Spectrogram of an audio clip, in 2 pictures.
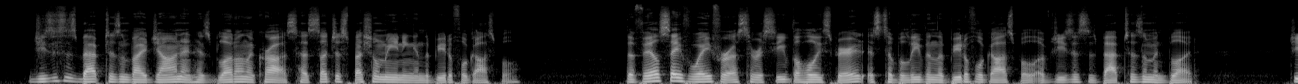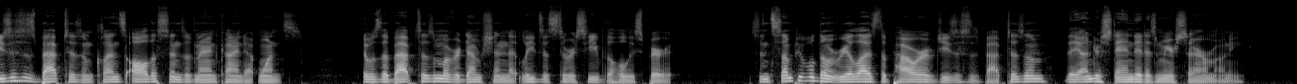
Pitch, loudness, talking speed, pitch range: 110 Hz, -23 LUFS, 185 wpm, 105-125 Hz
